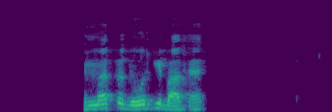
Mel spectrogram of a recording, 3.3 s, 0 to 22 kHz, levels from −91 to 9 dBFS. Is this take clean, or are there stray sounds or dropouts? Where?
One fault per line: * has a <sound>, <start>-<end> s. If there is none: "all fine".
all fine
